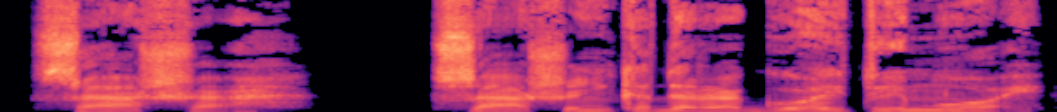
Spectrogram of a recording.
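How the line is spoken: Hoarse voice. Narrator (Russian): хрипло говорит падла

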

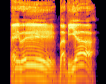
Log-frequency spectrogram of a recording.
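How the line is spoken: Shouting. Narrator (Russian): крикнул Клопен

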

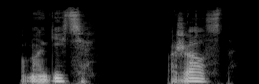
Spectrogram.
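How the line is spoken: Desperate whisper. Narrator (Russian): В отчаянии Брейс прошептал

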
